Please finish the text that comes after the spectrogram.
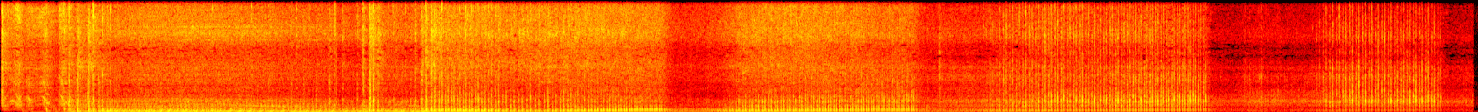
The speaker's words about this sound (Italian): Il commissario Wolf corre fuori dalla trattoria, salta sulla sua Harley Davidson e si dirige in direzione della propria tana.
